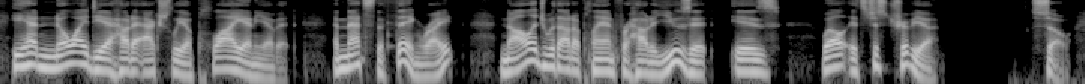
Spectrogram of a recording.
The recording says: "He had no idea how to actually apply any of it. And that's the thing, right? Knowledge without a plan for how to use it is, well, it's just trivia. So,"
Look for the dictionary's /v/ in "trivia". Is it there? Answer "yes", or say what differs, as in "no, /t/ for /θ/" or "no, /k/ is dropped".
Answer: yes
